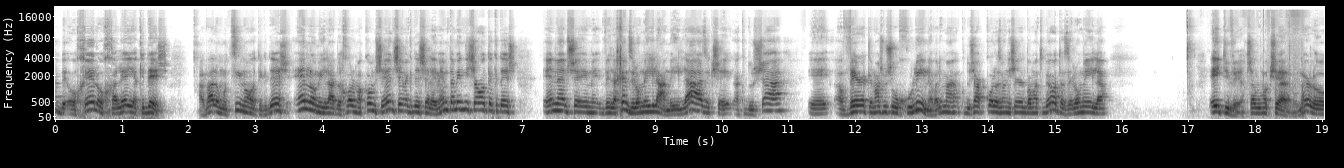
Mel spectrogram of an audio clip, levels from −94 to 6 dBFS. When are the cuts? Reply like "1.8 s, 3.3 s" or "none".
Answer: none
